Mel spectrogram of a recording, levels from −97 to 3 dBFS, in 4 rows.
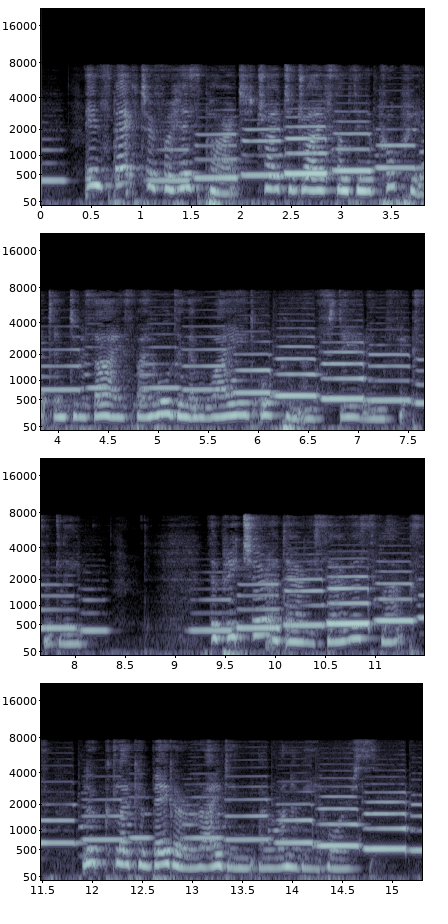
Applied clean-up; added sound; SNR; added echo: none; Wind instrument, woodwind instrument; -1 dB; reverberation time 0.2 s.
